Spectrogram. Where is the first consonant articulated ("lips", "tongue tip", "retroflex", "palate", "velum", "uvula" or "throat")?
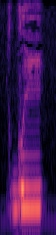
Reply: velum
